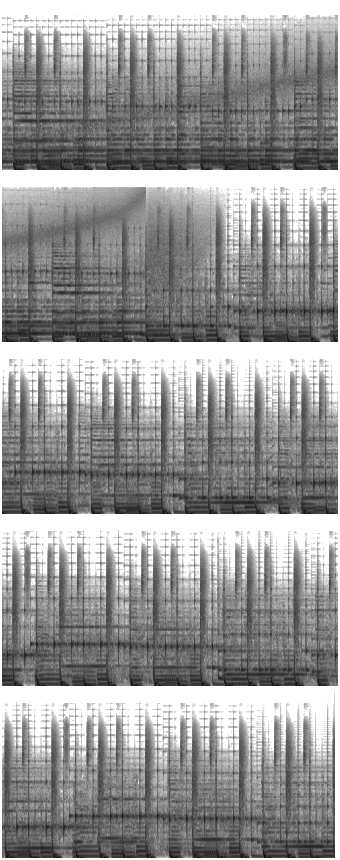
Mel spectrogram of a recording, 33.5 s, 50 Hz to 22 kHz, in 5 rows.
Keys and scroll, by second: 15.1 f, 17.1 f, 18.2 f, 23.0 f, 25.0 f.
